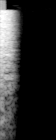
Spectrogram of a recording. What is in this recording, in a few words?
muffled pedal hi hat one shot C# key; C sharp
